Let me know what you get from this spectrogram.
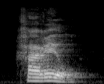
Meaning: horsecollar
- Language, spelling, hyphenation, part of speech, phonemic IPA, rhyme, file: Dutch, gareel, ga‧reel, noun, /ɣaːˈreːl/, -eːl, Nl-gareel.ogg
